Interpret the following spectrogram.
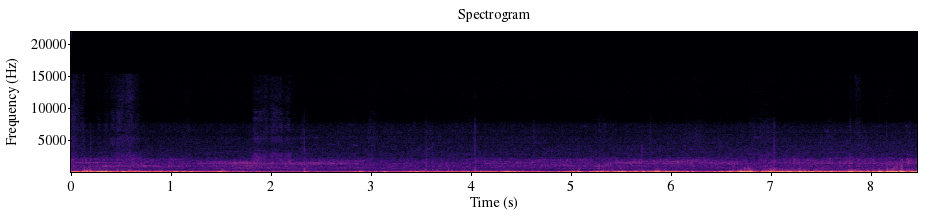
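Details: Red deer. Low, throaty roars from red deer stags rumble through the recording, with a rough, drawn-out honking quality. The bellowing comes from rival males in the rut, over a heavy low background rumble.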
